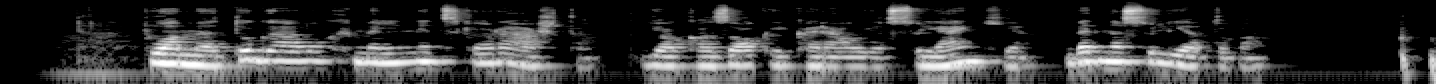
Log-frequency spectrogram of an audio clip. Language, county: Lithuanian, Kaunas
